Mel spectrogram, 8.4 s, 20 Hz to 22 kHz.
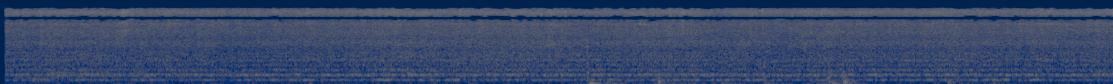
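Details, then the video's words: Bees pollinating flowers: a steady droning buzz with bands near 250 and 500, continuous throughout, with a few soft knocks around the middle. "Bees are pollinating"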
